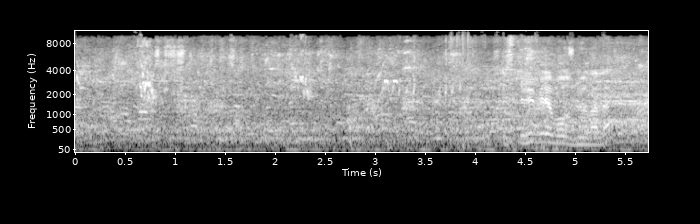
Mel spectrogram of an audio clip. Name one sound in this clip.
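Many budgerigars chirp and chatter.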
